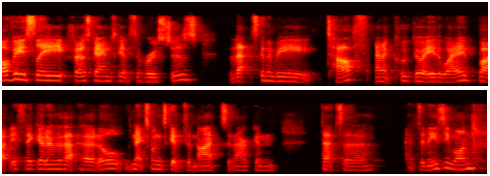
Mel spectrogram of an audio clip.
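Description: Over a quiet background, a woman with an Australian accent talks at a fairly quick pace and fairly low pitch, with ordinary pitch variation. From Victoria, Australia. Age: 20s. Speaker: podcast panelist. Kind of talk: casual chat.

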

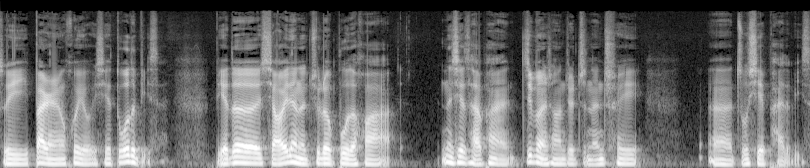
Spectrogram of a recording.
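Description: Using an unremarkable speaking voice, a man speaks at a fairly quick pace and medium pitch with ordinary pitch variation. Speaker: student and amateur football referee. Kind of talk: interview conversation.

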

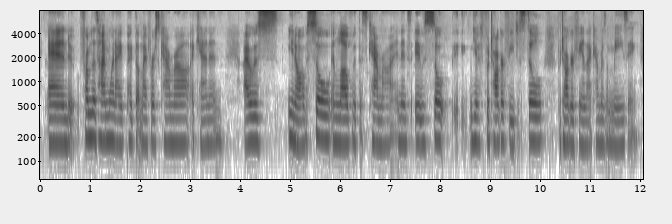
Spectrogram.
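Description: A woman speaks at a fairly quick pace in a flat, monotone delivery, her pitch fairly low, on a very clean recording with a silent background. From Miami. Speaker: photographer and graphic designer. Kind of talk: interview conversation. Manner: hesitant, many fillers.

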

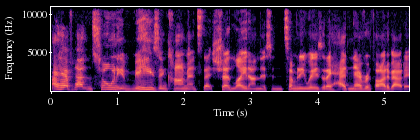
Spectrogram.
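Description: A woman with an ordinary speaking voice, fairly low pitch and ordinary pitch variation, in a very clean recording with a silent background. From New York City area. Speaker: nurse. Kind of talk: interview.

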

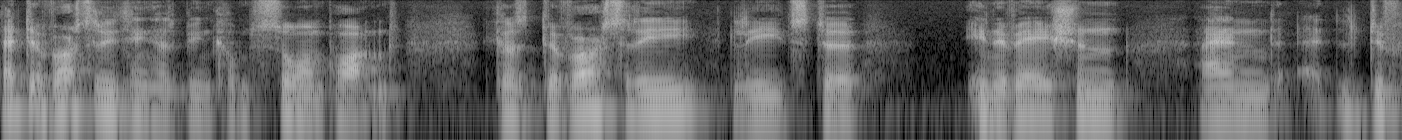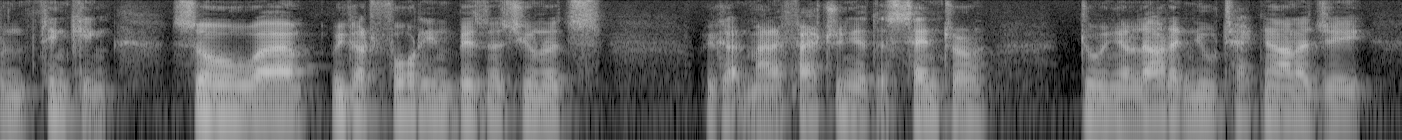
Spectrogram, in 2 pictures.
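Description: A man with a Cork accent speaks at a medium pitch in a somewhat breathy voice. His intonation is monotone and flat, on a very clean recording with a silent background. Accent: Cork Irish. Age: 60s. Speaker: tech company executive. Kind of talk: interview.

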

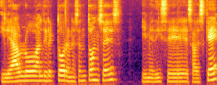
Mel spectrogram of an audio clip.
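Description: A man's pitch varies in an ordinary way. Nothing is heard behind him in this very clean recording. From Mexico, northwest (Sonora/Baja California). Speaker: salesman. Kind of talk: interview.

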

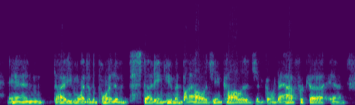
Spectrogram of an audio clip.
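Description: This man talks at a moderate pace and hardly pauses at all. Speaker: guest, movement and wellness expert. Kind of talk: casual interview conversation.

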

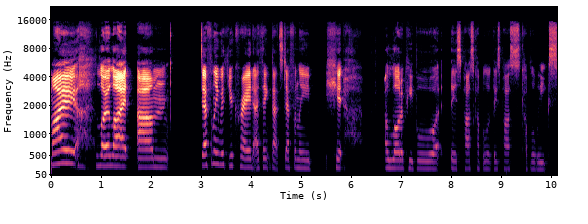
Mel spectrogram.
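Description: A woman with an Australian accent speaks at a medium pitch and moderate pace, with a bright, sharp tone and lively intonation. Her loudness swings widely, long pauses come often, and the recording is very clean with a silent background. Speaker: podcast host. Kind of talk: interview.

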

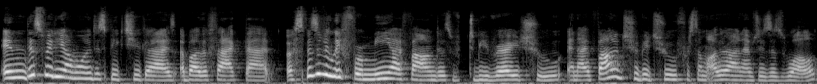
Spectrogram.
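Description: Her pace is fairly quick. The woman's intonation stays lively. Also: fairly high pitch for a woman. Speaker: self-help podcaster. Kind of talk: solo monologue. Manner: fast; intense.

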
